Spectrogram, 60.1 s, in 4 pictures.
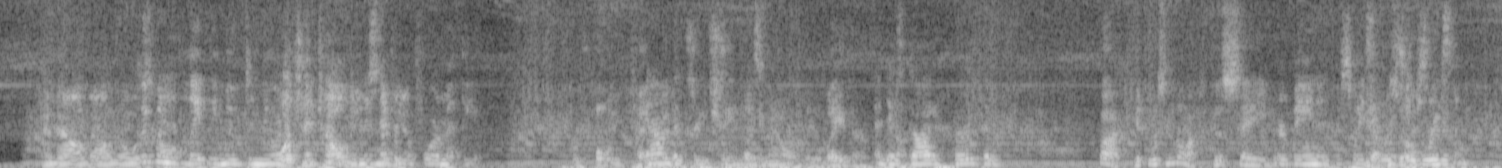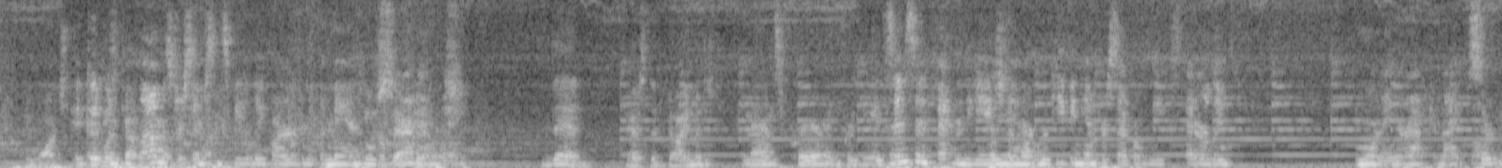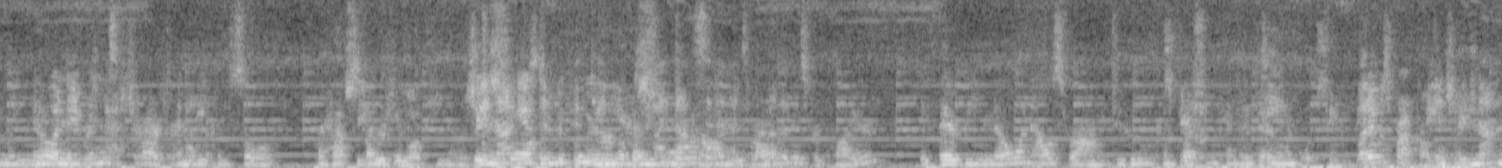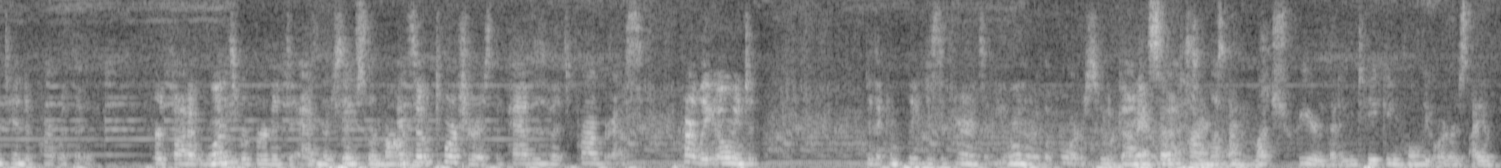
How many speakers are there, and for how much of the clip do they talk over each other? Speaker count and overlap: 5, about 46%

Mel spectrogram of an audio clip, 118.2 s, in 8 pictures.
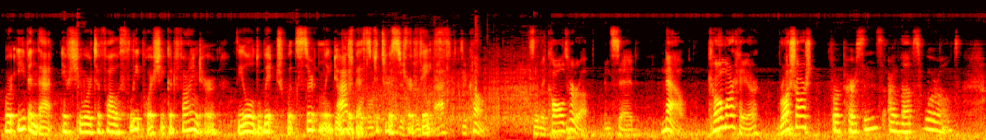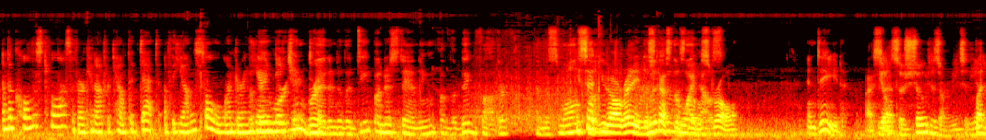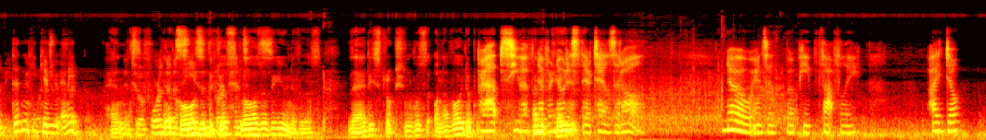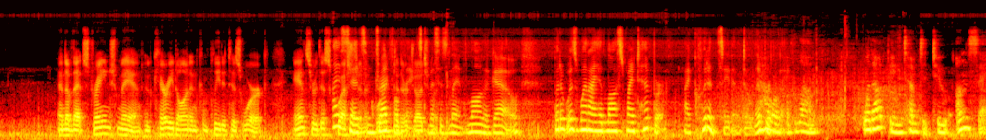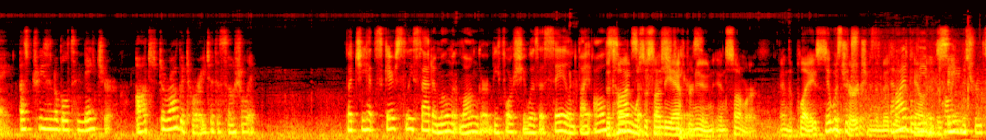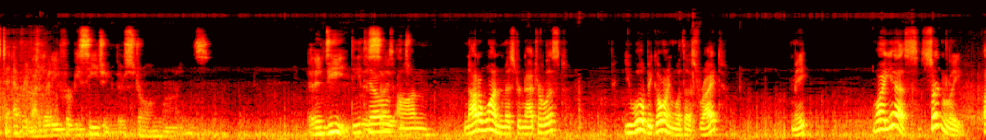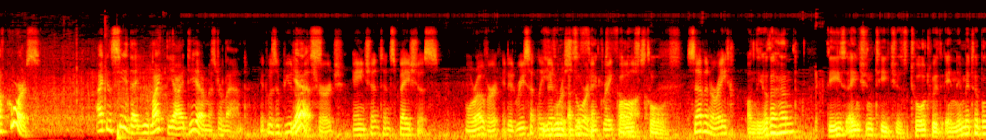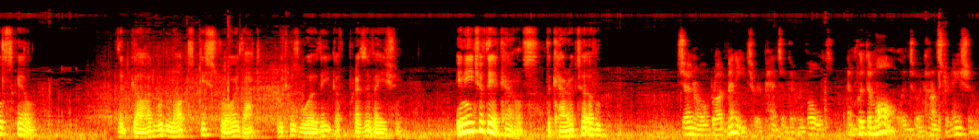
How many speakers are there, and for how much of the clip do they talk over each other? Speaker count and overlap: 10, about 21%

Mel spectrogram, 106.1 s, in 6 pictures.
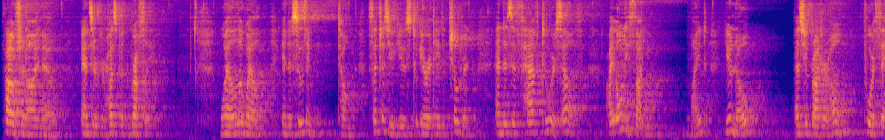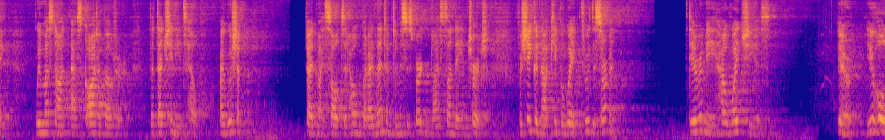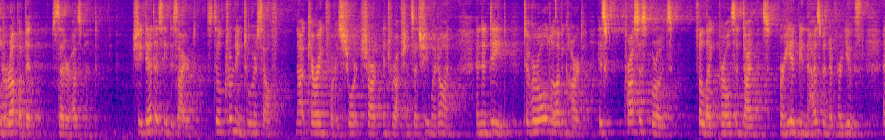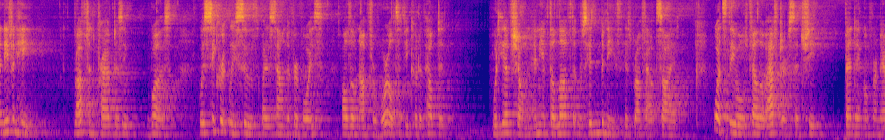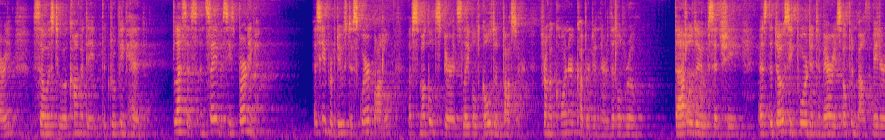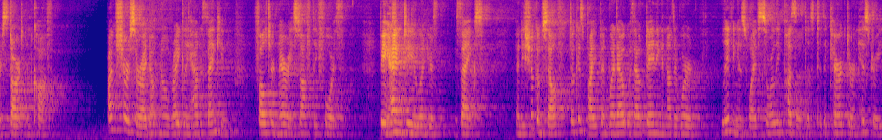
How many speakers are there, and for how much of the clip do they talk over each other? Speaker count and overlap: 1, no overlap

